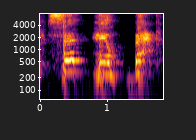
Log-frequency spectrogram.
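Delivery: very slow, drawn-out sarcastic echo; slow mocking parrot of his words; mocking repeat. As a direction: stretch each word out to ridicule it. Mocking the man's claim.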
